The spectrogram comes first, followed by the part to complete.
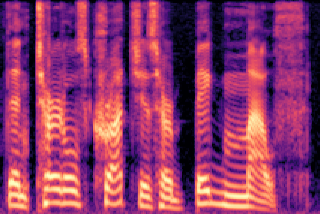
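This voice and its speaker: A man's voice: on the high side, lively intonation, slow, fairly bright tone, dry recording, clean studio sound, pitched above the performer's own voice. A man voicing a fussy, dramatic, haughty and scornful woman in an audiobook. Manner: haughty, indignant.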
